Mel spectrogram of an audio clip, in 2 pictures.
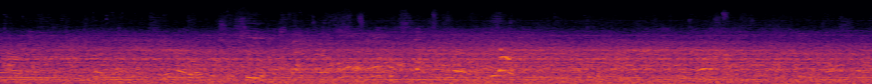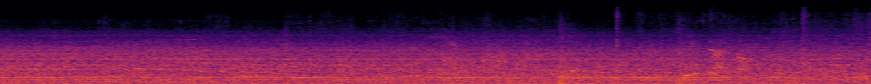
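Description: Voices of a crowd of people chatter in the background outdoors.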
